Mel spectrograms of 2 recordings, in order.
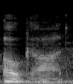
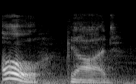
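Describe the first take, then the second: First: It sounds like an exasperated, dismissive groan. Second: It sounds like sincerely calling out to God.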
